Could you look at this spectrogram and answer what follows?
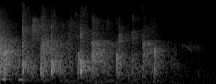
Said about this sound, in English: Yeah, you can give a clap for that.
